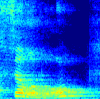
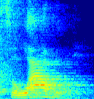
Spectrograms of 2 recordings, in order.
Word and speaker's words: syllable: It's the first syllable that we say a little bit louder, and we don't say syllable, we say syllable.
